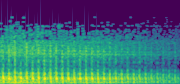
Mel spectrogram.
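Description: A helicopter's rotor thuds in a fast, steady chopping rhythm over an engine drone, fairly loud, easing off slightly toward the end.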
